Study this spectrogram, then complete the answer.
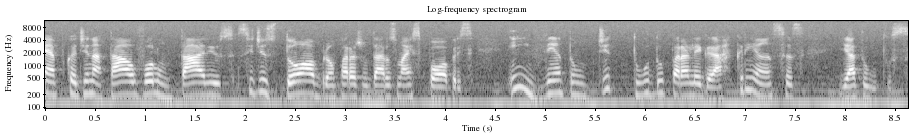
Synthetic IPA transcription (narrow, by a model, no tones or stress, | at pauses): ɛpo̥kɐd͡ʒɪnat̪awvolũnt̪aɾjʊsːɪd͡ʒɪzd̪ɔbɾɐ̃w̃paɾɐaʒud̪aɾʊzmajspɔbɾɪs | ɪĩvẽnt̪ɐ̃w̃d͡ʒɪt̪ud̪ʊpaɾɐaleɡɾaɾkɾiɐ̃sɐs | ɪad̪uwt̪ʊs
